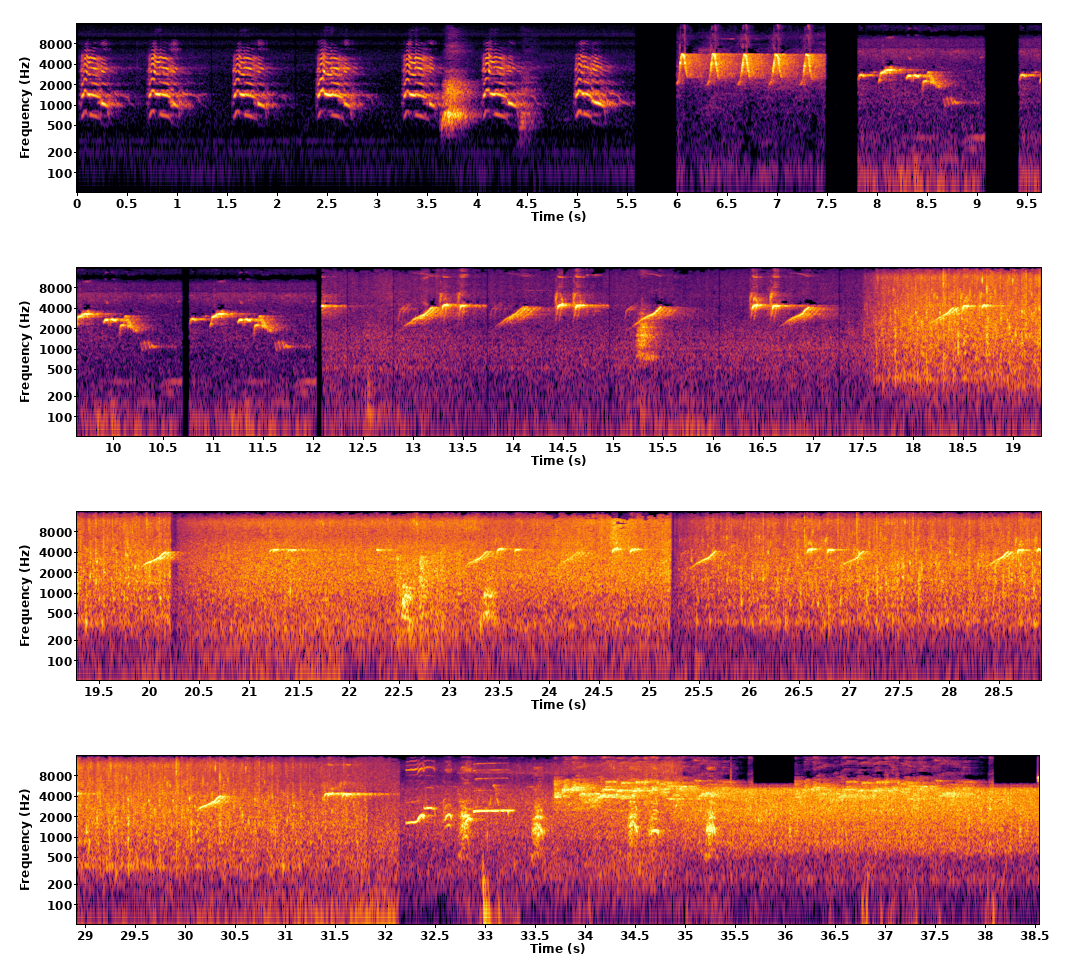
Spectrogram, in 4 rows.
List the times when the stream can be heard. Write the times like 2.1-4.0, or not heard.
17.4-38.4.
